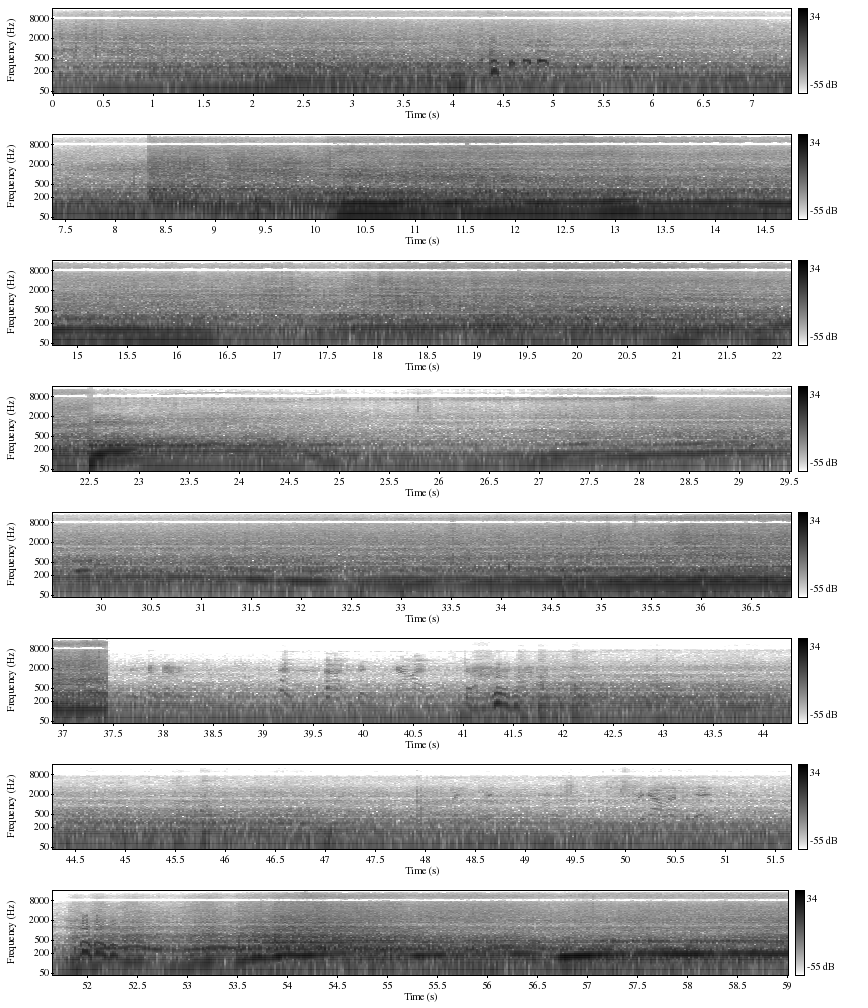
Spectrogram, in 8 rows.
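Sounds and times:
off-road engines revving in mud: 0.0s - 38.4s, 39.1s - 59.0s.

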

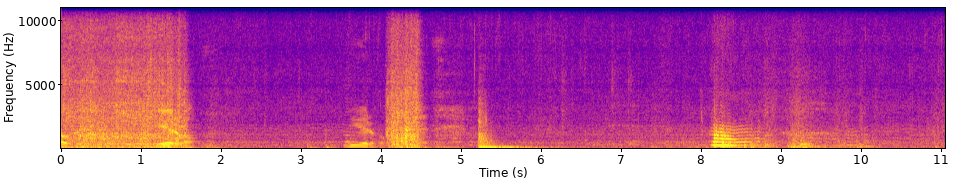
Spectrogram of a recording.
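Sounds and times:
heavy thump on wooden joists: 4.1s - 6.2s, 8.2s - 10.3s.

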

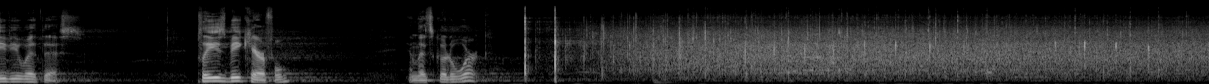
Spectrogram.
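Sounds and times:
audience applauding: 5.4s - 12.0s.

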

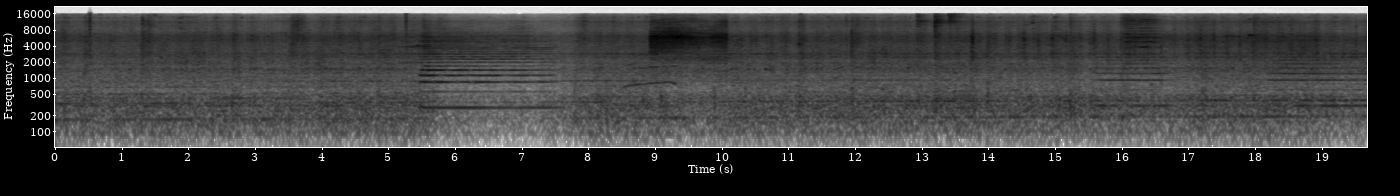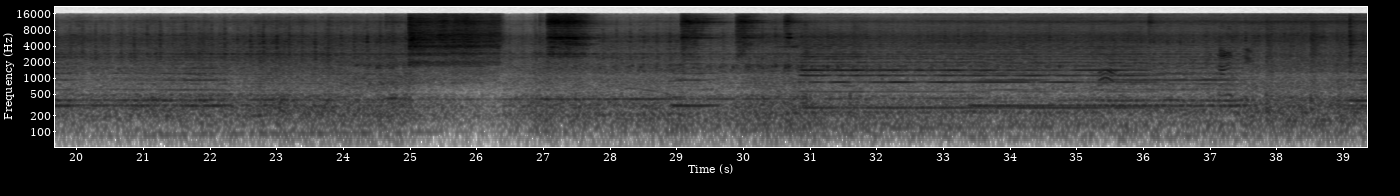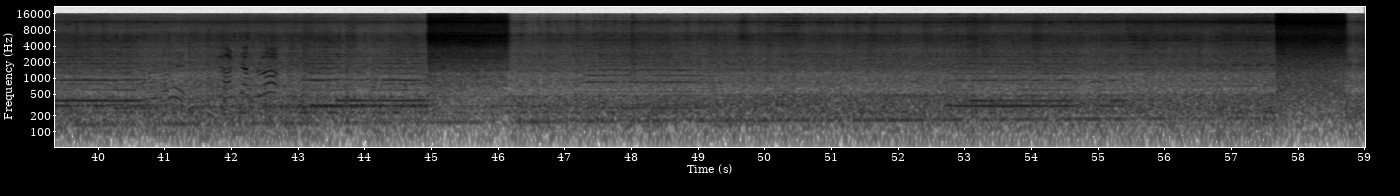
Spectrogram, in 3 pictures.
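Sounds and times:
train coaches rumbling over rails: 0.0s - 59.0s
diesel locomotive horn: 4.1s - 10.4s, 15.4s - 23.3s, 27.0s - 37.8s, 38.6s - 41.2s, 41.8s - 46.3s, 47.1s - 50.5s, 51.3s - 55.9s, 57.6s - 58.8s.

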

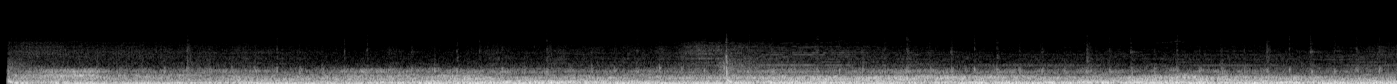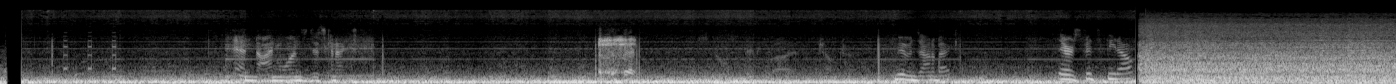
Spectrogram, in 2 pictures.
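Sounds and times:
jet engines rumbling: 0.1s - 27.9s
airflow past fuselage: 25.4s - 27.9s.

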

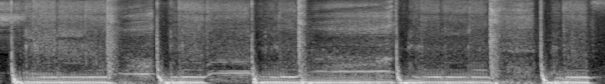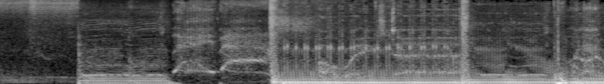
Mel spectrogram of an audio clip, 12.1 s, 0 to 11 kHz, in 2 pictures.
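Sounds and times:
vocal bass drone: 0.0s - 6.1s, 6.8s - 12.0s
pitched vocal tones: 0.2s - 12.0s
snare-like vocal clicks: 1.0s - 1.6s, 3.0s - 3.3s, 4.9s - 5.3s, 8.7s - 11.0s.

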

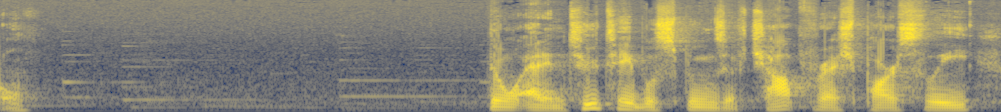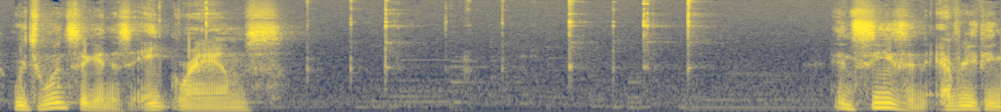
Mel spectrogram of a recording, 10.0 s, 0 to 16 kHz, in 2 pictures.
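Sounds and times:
light glass clinks: 6.7s - 8.6s.

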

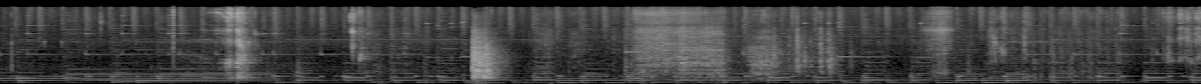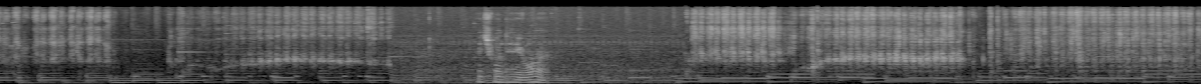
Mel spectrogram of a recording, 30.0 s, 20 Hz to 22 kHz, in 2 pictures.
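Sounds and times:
scratchy rubbing: 7.9s - 9.7s, 14.6s - 16.4s, 17.1s - 19.9s, 23.6s - 30.0s
toothbrush scrubbing teeth: 11.6s - 13.8s, 14.5s - 20.0s, 23.6s - 30.0s.

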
